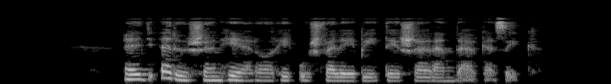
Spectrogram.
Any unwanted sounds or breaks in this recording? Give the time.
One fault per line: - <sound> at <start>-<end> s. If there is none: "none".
none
